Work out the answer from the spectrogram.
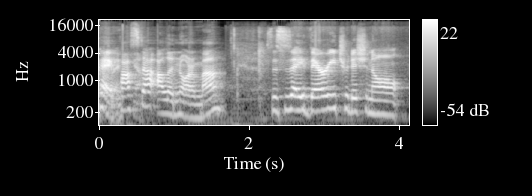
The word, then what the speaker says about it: pasta alla Norma: loves that I don't know how to say pasta La Norma Pasta Pasta I should say we are in Italy I should pronounce it correct okay pasta a la Norma this is a very traditional Sicilian dish you'll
